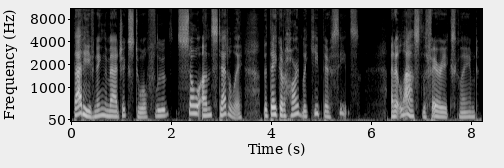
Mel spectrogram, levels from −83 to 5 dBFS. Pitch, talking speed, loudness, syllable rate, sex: 170 Hz, 155 wpm, -23 LUFS, 4.5 syllables/s, female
